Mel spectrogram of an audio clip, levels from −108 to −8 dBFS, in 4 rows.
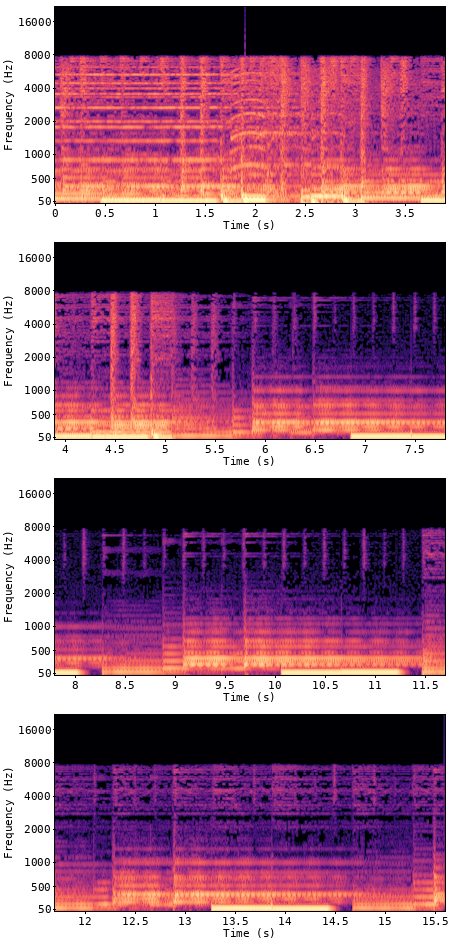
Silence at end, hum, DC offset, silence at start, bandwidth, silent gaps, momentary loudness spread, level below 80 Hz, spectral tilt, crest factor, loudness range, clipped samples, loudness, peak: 0 s; none; under 0.1%; 0 s; 8 kHz; none; 14 LU; -18 dBFS; -6.5 dB/octave; 16 dB; 5 LU; under 0.1%; -18 LUFS; 0 dBFS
